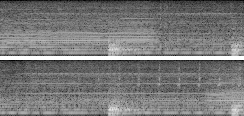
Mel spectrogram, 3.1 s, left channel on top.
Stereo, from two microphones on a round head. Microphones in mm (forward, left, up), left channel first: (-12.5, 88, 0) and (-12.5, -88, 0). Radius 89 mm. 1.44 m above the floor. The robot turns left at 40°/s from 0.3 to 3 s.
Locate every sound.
1.4 s a thud: 40° left (ahead or behind), 1.1 m; by 3.0 s 20° left (ahead or behind), 1.1 m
